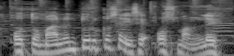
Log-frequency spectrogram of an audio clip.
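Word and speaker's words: Osmanlı: por el nombre otomano en turco se dice osman ley y es una especie de gentilicio así como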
